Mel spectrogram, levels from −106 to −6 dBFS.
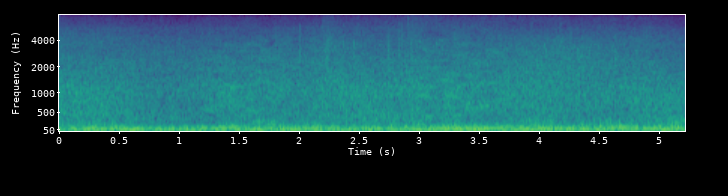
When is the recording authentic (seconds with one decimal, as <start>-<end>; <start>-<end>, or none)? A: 0.0-1.2; 1.8-3.0; 3.7-5.2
